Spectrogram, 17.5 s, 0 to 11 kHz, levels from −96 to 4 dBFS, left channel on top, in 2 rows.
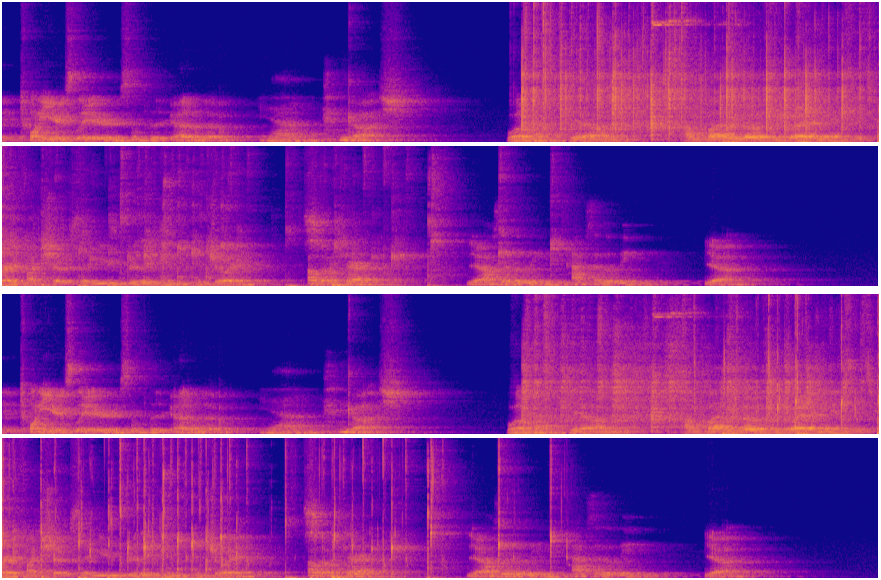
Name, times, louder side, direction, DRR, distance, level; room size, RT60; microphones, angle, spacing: voice 1, 0.0-2.2 3.5-4.0 5.1-5.4 5.7-6.5 6.8-11.3 11.8-12.2 13.4-13.8 15.8-16.2, left 1 dB, 15° right, -1 dB, 0.6 m, -30 dB
voice 2, 2.6-3.5 5.1-5.5 11.8-12.5 13.6-15.2, left 1 dB, 35° left, -3 dB, 0.8 m, -33 dB
Coin (dropping), 5.1-9.0, left 5 dB, 80° left, 0.5 m, -31 dB
sound 1, 6.9-13.2 13.7-13.9 14.2-14.5, right 5 dB, 70° right, 0.3 m, -34 dB
3.8 x 3.5 x 3.2 m, 1.3 s
head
